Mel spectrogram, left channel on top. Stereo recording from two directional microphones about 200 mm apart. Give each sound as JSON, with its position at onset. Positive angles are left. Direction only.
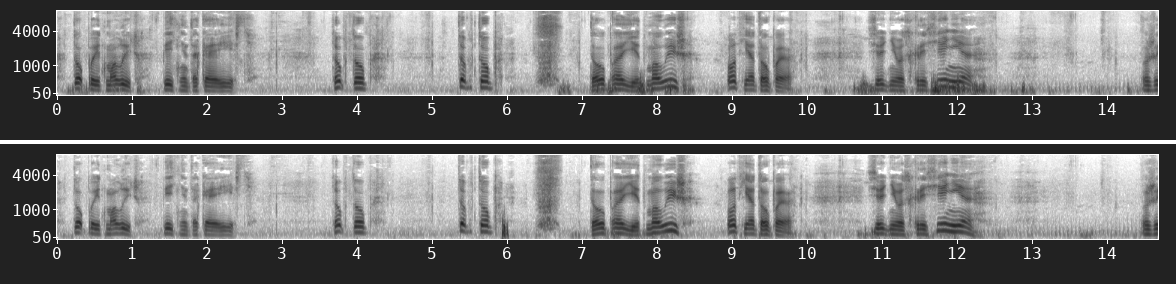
{"t": 0.0, "sound": "speech", "side_deg": -5}
{"t": 3.2, "sound": "a sound", "side_deg": -5}
{"t": 5.3, "sound": "speech", "side_deg": -10}
{"t": 6.3, "sound": "speech", "side_deg": -30}
{"t": 14.4, "sound": "speech", "side_deg": -30}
